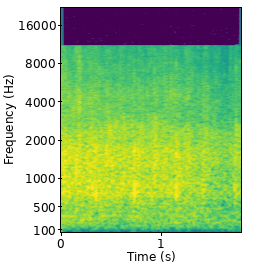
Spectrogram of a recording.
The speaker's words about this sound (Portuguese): Glória a Deus, aplauda ao Senhor, em nome de Jesus.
